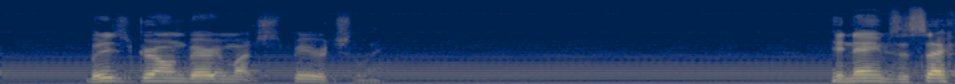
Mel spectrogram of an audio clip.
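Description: A man speaks calmly through a microphone in an echoing room, with pauses.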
